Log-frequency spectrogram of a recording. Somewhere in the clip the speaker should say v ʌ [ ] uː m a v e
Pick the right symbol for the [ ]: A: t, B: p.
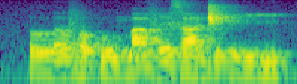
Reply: B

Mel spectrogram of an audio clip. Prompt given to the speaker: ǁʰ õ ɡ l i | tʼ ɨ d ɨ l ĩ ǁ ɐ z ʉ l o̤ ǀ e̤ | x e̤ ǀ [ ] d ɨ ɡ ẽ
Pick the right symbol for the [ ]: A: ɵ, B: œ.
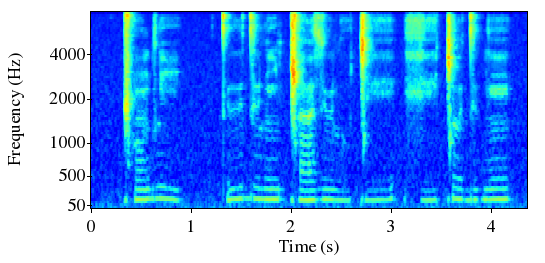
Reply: A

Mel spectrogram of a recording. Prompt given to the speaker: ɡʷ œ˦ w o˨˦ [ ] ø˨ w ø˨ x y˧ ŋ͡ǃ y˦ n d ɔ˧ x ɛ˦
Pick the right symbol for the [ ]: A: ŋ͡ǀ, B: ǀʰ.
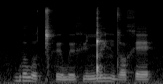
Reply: B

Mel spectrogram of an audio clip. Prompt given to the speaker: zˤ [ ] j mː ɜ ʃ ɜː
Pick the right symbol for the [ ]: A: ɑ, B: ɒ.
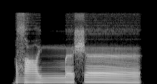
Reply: A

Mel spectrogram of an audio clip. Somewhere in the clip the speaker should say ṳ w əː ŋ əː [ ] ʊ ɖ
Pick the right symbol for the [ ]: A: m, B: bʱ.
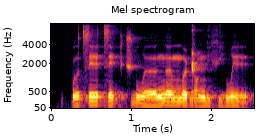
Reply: A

